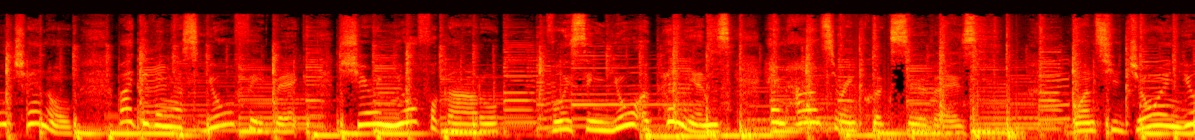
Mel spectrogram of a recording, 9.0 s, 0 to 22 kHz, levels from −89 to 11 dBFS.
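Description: From 6.35 s to 8.23 s a filter restarts on every block: it discards its internal state at each block boundary and begins processing as if the input before it had been silent. Each restart leaves a small transient at the start of the block, and these recur 100 times a second, which fits blocks of 10 ms. The result is a buzz at 100 Hz laid over the sound, rising and falling with its level.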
